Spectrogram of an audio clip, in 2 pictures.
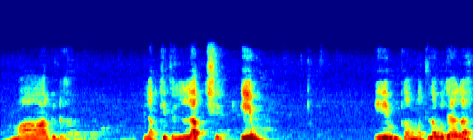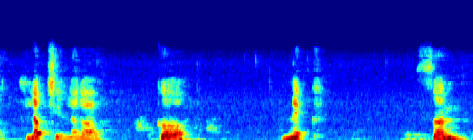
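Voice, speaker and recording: Slow, spelling-out vocabulary teacher in echoey room. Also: medium pitch. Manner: slow, repeats each word and spells out letters. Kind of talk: vocabulary lesson. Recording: roomy echo, slightly dull lo-fi sound.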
